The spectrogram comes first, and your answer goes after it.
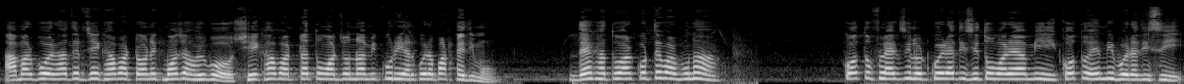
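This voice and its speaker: An unusually high-pitched, jilted cartoon boyfriend acted by a man with a Bangladeshi accent. He rattles along quickly, plaintive and pleading, with petty grievances. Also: level tone, a little mellow, clear, resonant tone, dull audio. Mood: aggrieved. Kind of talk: cartoon comedy dialogue.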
